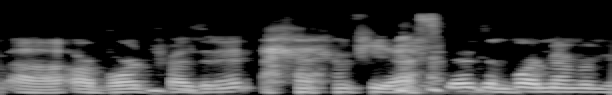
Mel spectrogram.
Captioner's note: laughs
